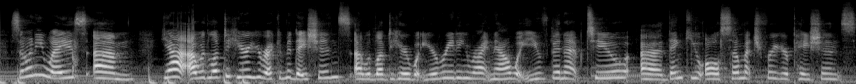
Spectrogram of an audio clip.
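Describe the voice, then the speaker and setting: Music plays in the background as a woman with a high pitch talks at a fairly quick pace, with hardly any pauses and ordinary pitch variation. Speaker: book video creator. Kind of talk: casual vlog chat. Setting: home recording alone. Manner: loud; animated.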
